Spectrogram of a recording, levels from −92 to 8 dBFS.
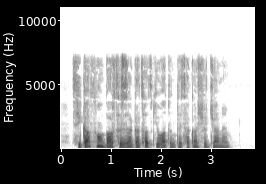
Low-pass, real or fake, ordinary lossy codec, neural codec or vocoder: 7.2 kHz; real; MP3, 96 kbps; none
